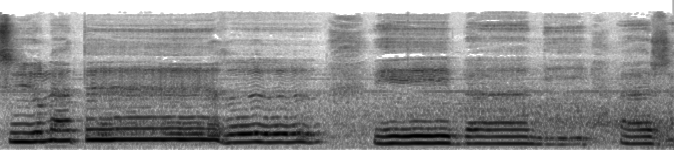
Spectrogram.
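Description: An elderly woman singing a slow song unaccompanied, in long held notes and short phrases with brief pauses between them.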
